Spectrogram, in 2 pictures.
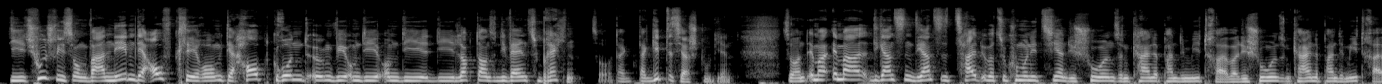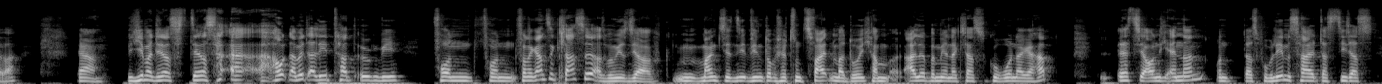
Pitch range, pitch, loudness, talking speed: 160-190 Hz, 175 Hz, -19 LUFS, 220 wpm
